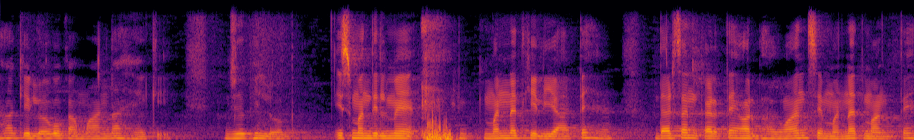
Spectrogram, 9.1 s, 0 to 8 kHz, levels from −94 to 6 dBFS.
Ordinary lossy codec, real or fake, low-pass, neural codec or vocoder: Opus, 64 kbps; real; 7.2 kHz; none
